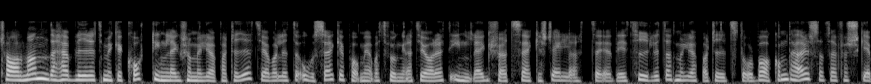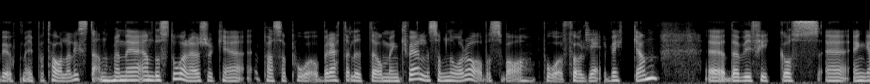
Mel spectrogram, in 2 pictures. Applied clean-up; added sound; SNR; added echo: neural diffusion model UNIVERSE++.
